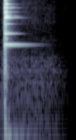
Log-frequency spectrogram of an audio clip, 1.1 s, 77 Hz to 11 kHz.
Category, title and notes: Sound effects > Objects / House appliances
FOODGware-Blue Snowball Microphone, CU Ceramic Mug Ding 02 Nicholas Judy TDC
A ceramic mug ding.
Blue-brand, Blue-Snowball, ceramic, ding, foley, mug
